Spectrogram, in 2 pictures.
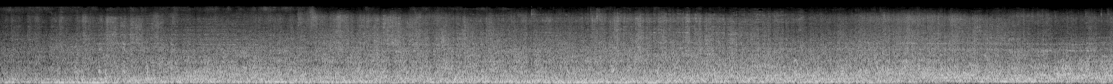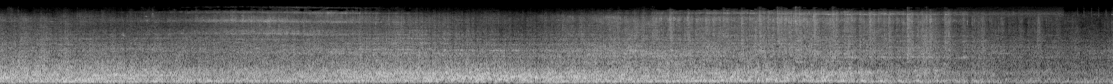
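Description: Freight cars of a CSX maintenance-of-way train, flatcars loaded with track machines, rolling past: steady clickety-clack of steel wheels over the rails, with brief high-pitched wheel squeals about halfway through and again later. The noise falls off near the end as the last cars go by.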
